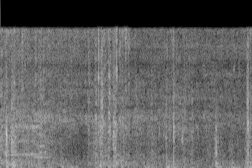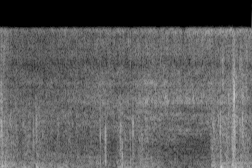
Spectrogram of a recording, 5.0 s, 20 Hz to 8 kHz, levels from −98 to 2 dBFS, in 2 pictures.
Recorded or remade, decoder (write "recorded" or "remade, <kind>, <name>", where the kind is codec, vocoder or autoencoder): remade, vocoder, WaveNeXt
